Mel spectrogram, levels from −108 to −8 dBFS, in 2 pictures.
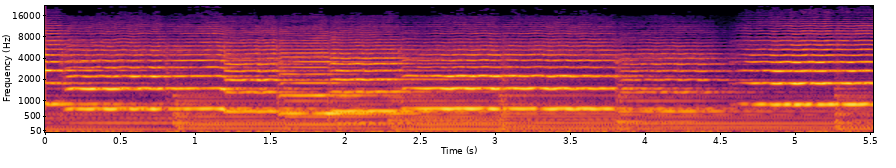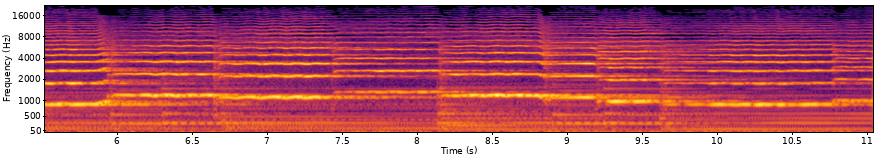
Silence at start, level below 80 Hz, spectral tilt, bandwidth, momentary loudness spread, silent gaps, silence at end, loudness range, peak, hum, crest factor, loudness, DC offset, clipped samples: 0 s; -52 dBFS; -0.5 dB/octave; over 20 kHz; 8 LU; none; 0 s; 4 LU; -4 dBFS; none; 16 dB; -18 LUFS; under 0.1%; under 0.1%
